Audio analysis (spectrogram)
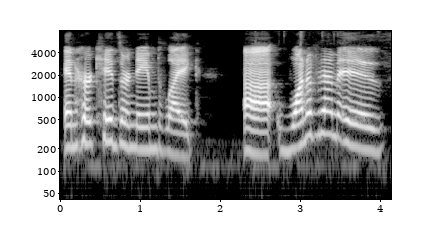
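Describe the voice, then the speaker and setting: A woman's voice: medium pitch, takes it slowly. Chatty woman with a dull, lo-fi sound. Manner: animated retelling with acted-out quotes and laughter. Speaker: podcast co-host. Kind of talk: casual chat reviewing a movie.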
